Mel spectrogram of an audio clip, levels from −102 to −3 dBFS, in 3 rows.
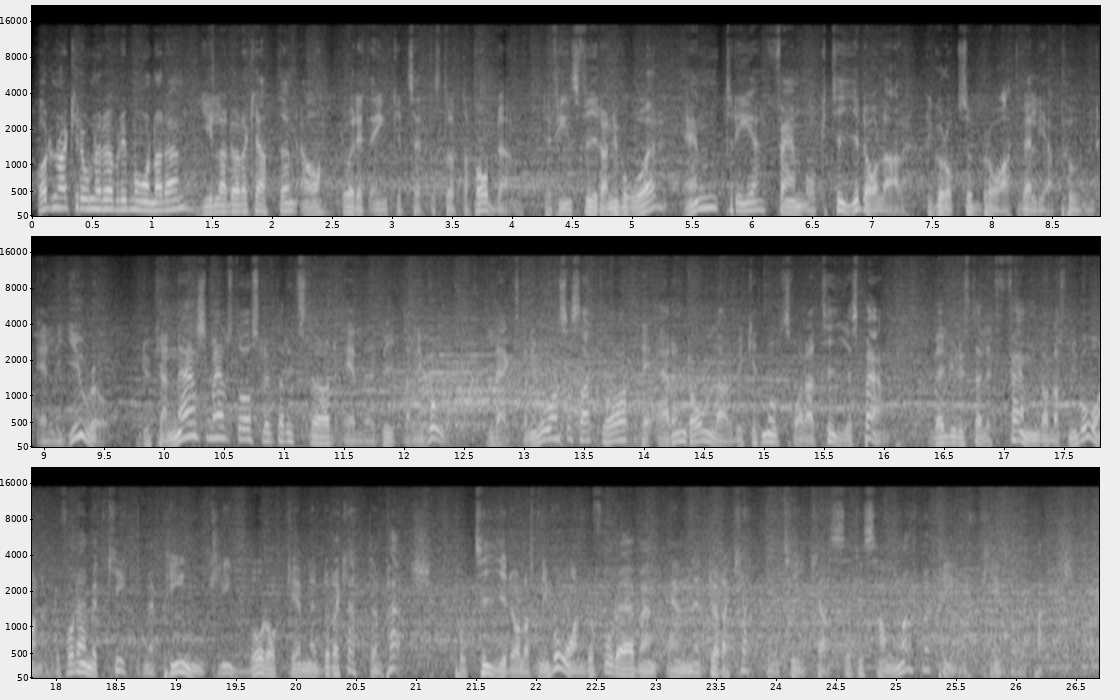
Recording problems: crowd noise; loud; throughout; 6 dB below the speech

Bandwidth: 14.5 kHz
